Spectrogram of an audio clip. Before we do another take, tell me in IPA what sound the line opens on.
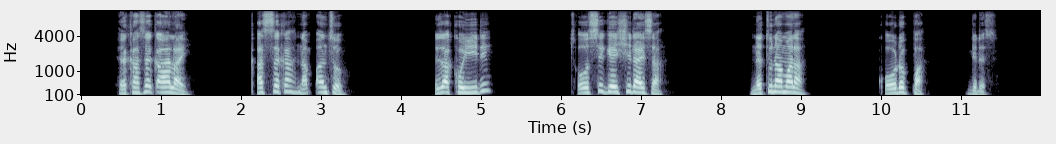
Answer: h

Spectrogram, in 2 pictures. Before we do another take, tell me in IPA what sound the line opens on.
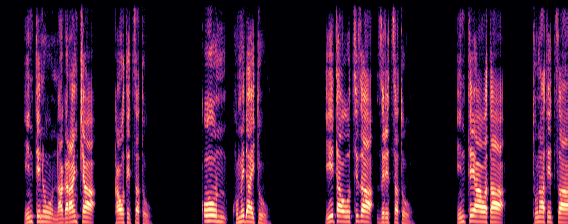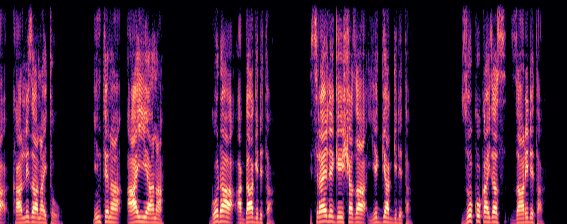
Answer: ʔ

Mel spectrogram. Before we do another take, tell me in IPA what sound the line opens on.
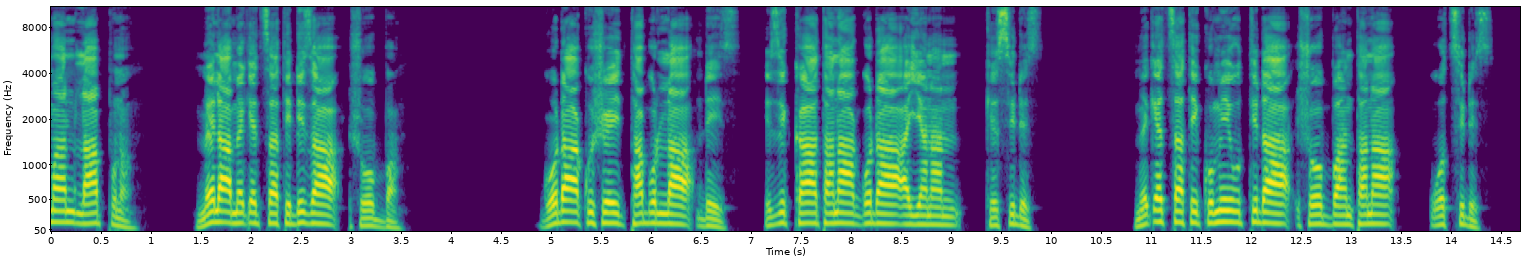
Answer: m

